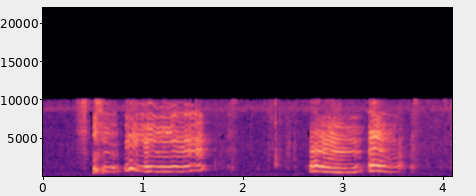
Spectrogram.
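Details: Young French Bulldog inside, watching a man on a neighbouring balcony through the window, gives a long warbling whine followed after a gap by two shorter, clear, tonal yowls with slight pitch wobble; background otherwise quiet.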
